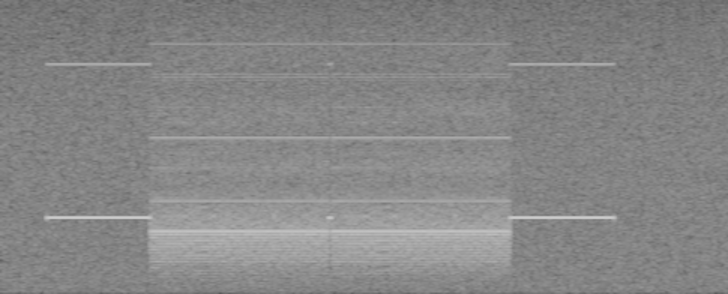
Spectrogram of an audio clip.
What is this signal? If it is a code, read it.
Commodore tape loading (standard loader), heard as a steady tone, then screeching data, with tape hiss.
